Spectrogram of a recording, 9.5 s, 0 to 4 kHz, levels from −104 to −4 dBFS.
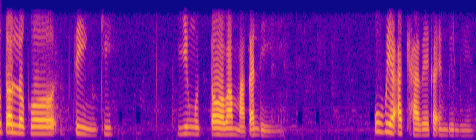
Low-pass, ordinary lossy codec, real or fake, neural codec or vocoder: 3.6 kHz; none; real; none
